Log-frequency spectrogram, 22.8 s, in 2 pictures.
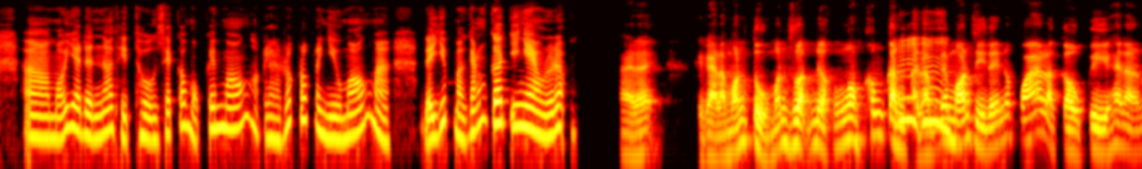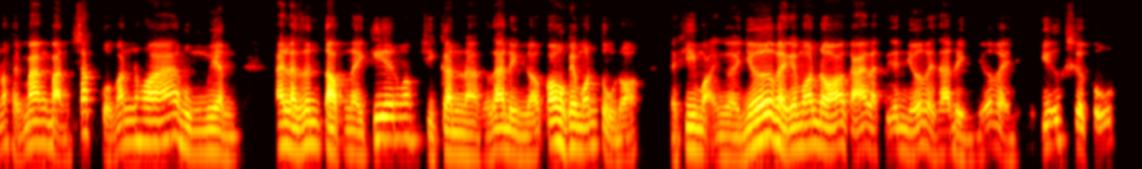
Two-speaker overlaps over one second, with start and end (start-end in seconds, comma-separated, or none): none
